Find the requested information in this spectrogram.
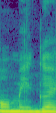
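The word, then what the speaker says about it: ω: Untuk ini seperti huruf W ini dibacanya omega ya.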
